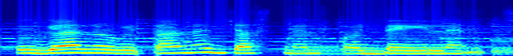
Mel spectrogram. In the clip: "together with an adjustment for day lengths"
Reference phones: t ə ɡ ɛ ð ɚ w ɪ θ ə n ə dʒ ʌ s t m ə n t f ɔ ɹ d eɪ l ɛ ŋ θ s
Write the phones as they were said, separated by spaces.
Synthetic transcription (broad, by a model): t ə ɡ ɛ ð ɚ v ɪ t ə n ə dʒ ʌ s t m ə n t f ɔ ɹ d eɪ l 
